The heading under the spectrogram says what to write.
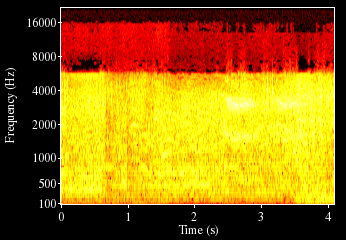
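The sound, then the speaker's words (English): A race car roars and skids loudly on a race track for several seconds, with tires squealing in rising and falling whines through the second half amid continuous, rough engine and crash-like noise as a crash happens on the track. “Oh, there's a crash on the track.”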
